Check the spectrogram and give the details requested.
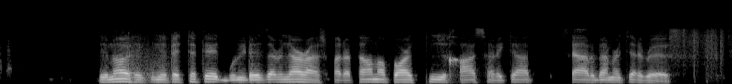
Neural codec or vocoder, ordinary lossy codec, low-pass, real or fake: codec, 16 kHz, 0.5 kbps, X-Codec, HuBERT features, trained on balanced general audio; Opus, 24 kbps; 5.4 kHz; fake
